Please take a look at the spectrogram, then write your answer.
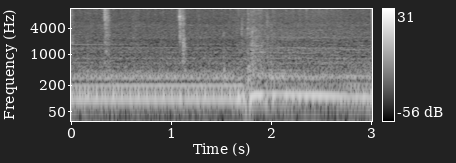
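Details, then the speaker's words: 1995 Ford F-150 with an intermittent check engine light, after a short drive: steady, even drone held well above normal idle speed with no dip or hunting; idle set too high. "Listen to how high that idle is."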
